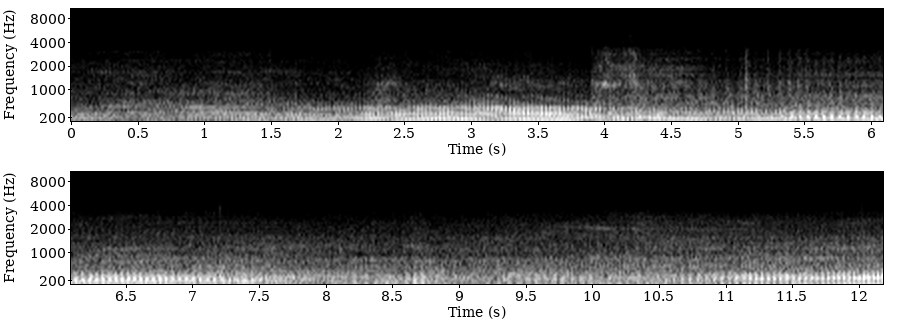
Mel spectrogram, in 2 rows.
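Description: Honda Tiger 2000 motorcycle's single-cylinder four-stroke engine running under way, its revs rising and falling through the gears. A low rumble joins about four seconds in.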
